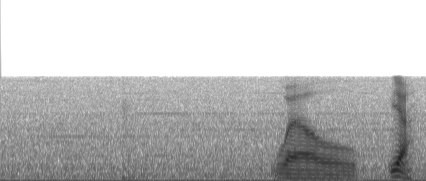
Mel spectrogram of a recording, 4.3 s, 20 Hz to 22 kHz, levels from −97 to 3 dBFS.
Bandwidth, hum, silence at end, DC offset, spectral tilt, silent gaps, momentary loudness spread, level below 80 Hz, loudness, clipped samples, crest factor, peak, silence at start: 4 kHz; none; 0 s; 3%; -11 dB/octave; none; 20 LU; -40 dBFS; -20 LUFS; under 0.1%; 22 dB; 0 dBFS; 0 s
